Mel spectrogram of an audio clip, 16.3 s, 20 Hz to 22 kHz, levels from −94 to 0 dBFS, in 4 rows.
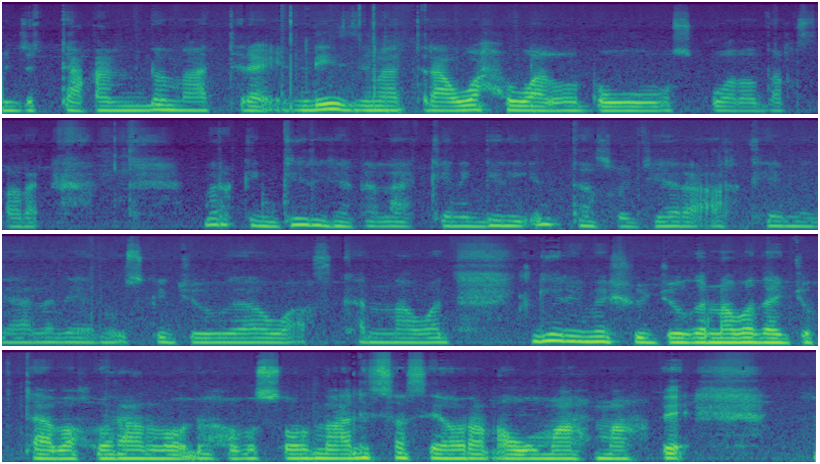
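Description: At 1.81 s a packet was lost, and the decoder filled the gap with the low-bitrate copy carried in the next packet, a lost packet rebuilt from error correction. About 20 ms of speech sounds briefly rougher and noisier but doesn't drop out.

From 7.89 to 10.44 s the automatic gain control judged the input too quiet and raised its gain gradually, about 3 dB in all. With the automatic gain rising, the voice and the room noise swell together over those seconds.

Between 13.71 and 13.97 s the same error-correction rebuild recurs across several separate losses, about 140 ms of speech in all, which fits a handful of 20 ms packets. Each patched stretch sounds coarse and noisy, with no silent gaps.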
